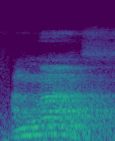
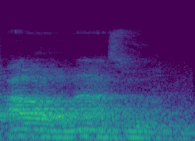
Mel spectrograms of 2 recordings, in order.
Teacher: Kalau ada tasdid maka lamnya nggak dibaca. Ya. Kalau nggak ada tasdid maka lamnya dibaca.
